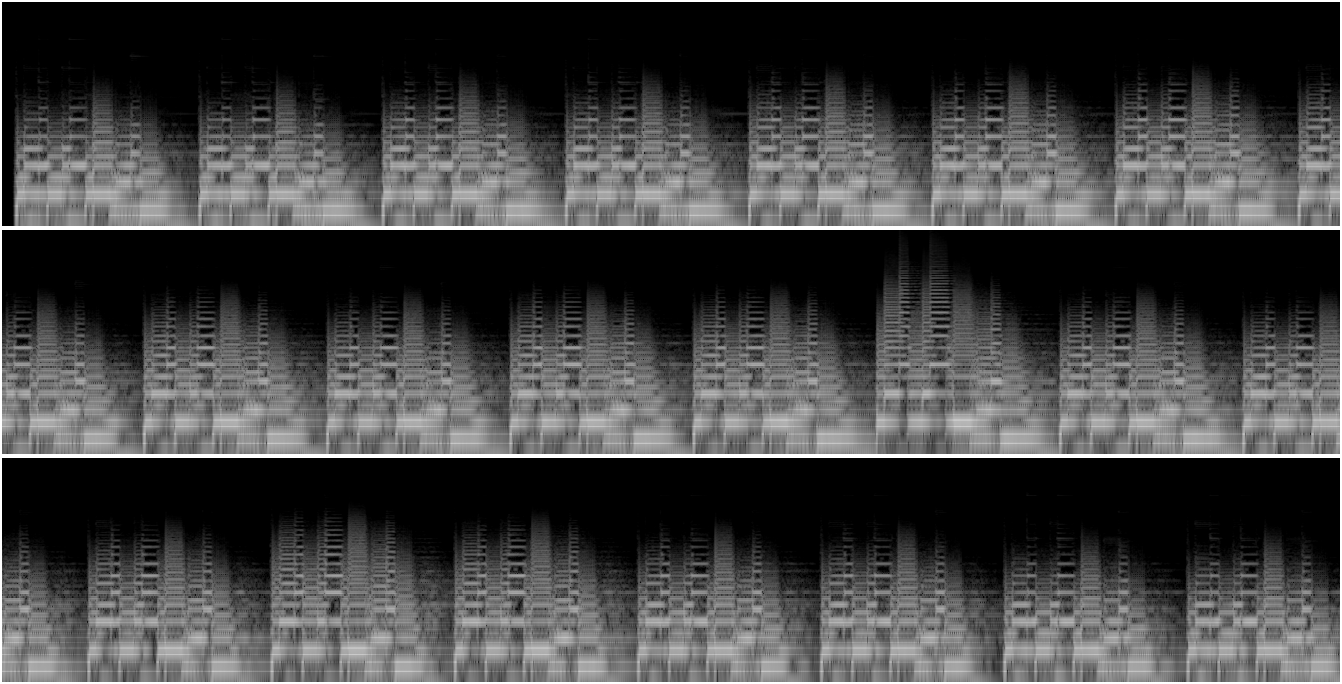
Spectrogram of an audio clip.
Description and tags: Ableton sound created with a few effects.
ableton, dance, dub, loop, organ, synth, techno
